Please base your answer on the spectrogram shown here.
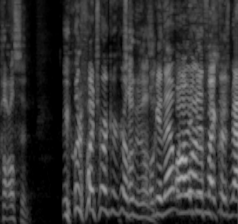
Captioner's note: laughs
